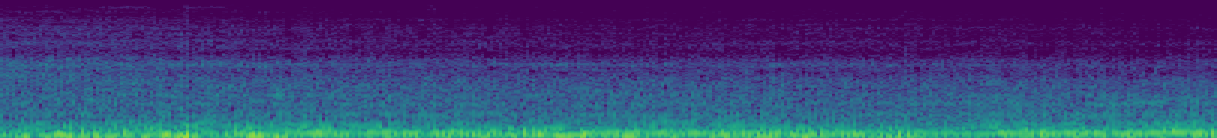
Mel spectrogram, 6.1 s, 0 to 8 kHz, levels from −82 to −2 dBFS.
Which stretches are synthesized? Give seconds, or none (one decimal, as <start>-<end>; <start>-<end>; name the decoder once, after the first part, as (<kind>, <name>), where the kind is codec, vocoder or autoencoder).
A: 0.0-6.1 (vocoder, Vocos)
